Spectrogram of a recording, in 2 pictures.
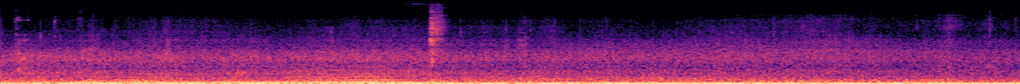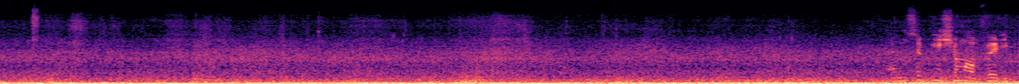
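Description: Inside a moving car: steady engine and tyre rumble with wind noise coming in through an open window. A single sharp click about four seconds in.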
